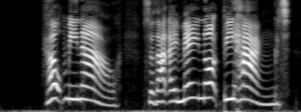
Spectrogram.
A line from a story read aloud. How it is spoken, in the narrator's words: cried the soldier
